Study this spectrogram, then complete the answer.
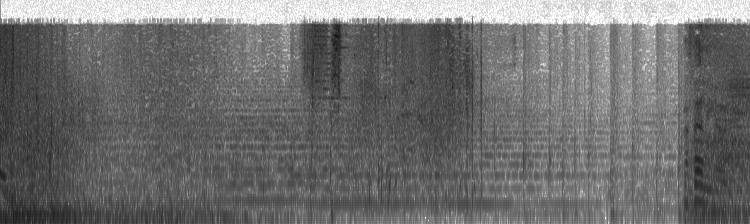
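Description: A Confringo blasting spell in Hogwarts Legacy goes off with a loud opening boom that fades into a ringing, tonal tail, followed by scattered clicks and a second burst near the end.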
